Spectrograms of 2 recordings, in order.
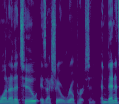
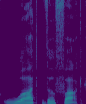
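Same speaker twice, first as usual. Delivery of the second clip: incredulous; 4 dB quieter, much slower than usual. Retold or imitated. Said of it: "And I'm like".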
